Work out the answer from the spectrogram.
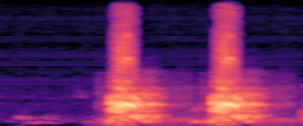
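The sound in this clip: Two sharp, loud barks from a dog, evenly spaced and heard on their own with no talk around them.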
